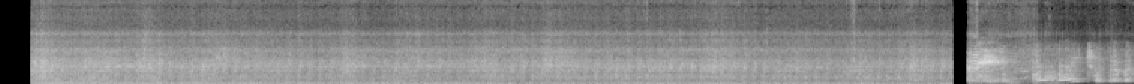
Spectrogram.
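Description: Train moving through a railway station, with a loud continuous rumble and rolling rattle for about nine seconds before it cuts off abruptly, followed by a few seconds of nearby voices.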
